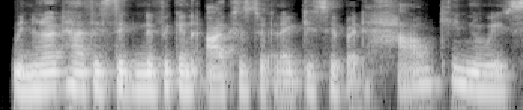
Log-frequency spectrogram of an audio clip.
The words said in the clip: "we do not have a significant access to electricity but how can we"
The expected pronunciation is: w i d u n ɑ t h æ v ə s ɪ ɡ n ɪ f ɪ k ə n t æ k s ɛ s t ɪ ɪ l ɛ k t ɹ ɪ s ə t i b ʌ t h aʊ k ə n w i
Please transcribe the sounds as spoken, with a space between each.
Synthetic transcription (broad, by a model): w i d u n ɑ t h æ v ə s ɪ ɡ n ɪ f ɪ k ə n t æ k s ɛ s t ɪ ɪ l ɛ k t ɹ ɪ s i b ʌ t h aʊ k ə n w i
